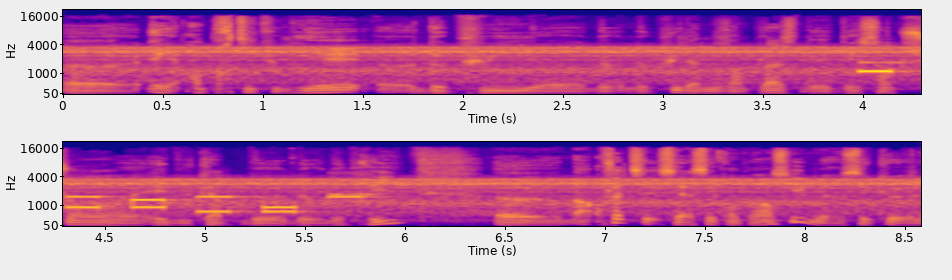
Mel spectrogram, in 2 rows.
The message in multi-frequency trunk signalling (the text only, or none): KP 8571 ST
